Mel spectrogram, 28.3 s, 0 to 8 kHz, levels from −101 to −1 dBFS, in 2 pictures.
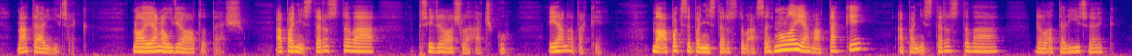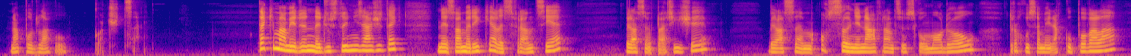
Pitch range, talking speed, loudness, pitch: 155-200 Hz, 120 wpm, -23 LUFS, 175 Hz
